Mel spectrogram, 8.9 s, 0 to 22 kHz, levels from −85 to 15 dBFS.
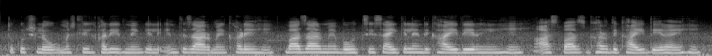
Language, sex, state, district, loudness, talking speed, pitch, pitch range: Hindi, female, Uttarakhand, Uttarkashi, -16 LUFS, 175 wpm, 195 Hz, 190-200 Hz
